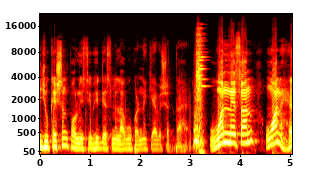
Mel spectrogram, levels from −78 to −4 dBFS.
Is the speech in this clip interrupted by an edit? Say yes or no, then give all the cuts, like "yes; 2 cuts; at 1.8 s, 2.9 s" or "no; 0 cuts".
no; 0 cuts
